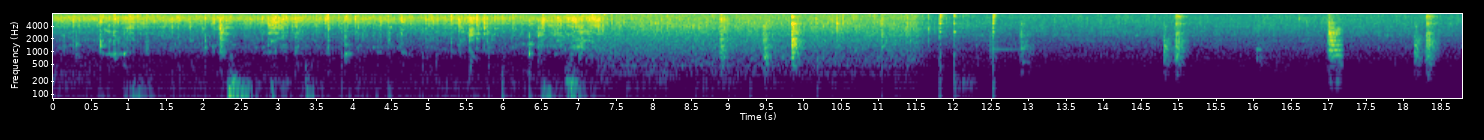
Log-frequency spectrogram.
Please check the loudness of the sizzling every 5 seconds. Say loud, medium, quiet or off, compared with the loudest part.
loud, loud, medium, medium.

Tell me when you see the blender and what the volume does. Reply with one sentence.
The blender can't be heard in this clip.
